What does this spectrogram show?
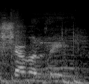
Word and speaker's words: Chevrolet: Actually, the Chevrolet is written as Chevrolet, but the T is silent and you should say it as Chevrolet.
